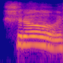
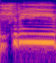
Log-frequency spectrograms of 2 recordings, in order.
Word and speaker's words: श्री: श्री नहीं बोलेगा कोई ना ही श्री बोलेगा सपेरे वाला स सूरज वाला नहीं है श्री श्रम वाला मेहनत वाला श्रम का मतलब होता है मेहनत करना श्र श्र श्री श्री दीर्घ मात्रा क्लियर हो गया समझ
